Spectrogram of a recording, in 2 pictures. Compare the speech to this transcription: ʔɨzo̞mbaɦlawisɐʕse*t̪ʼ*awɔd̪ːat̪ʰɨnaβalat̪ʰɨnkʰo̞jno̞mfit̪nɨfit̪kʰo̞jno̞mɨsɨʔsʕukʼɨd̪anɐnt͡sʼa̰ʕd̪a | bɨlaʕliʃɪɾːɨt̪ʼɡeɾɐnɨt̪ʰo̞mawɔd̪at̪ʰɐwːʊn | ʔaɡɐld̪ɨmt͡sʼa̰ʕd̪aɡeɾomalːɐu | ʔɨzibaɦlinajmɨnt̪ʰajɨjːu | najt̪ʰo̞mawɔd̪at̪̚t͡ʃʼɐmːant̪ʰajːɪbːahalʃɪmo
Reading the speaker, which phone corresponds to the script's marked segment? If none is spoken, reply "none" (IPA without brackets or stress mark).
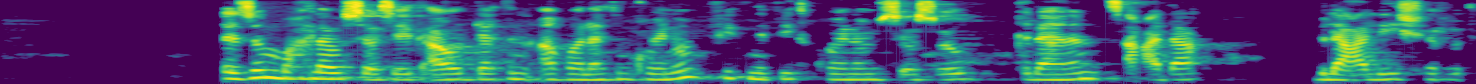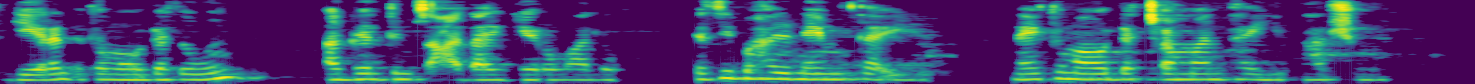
t̪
